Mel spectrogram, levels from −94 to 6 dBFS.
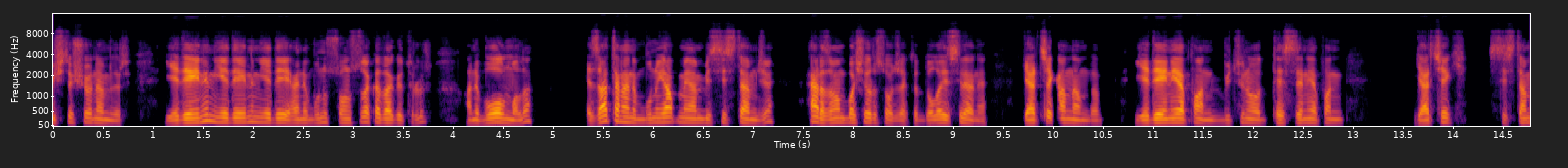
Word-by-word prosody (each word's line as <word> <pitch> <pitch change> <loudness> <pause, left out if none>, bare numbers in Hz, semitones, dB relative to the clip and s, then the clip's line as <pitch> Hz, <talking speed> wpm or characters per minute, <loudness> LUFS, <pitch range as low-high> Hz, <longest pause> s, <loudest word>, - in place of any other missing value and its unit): işte 115 -2 -5
şu 150 - -4
önemlidir. 120 -8 -6 0.3
Yedeğinin 135 - +6
yedeğinin 150 +1 0
yedeği, 140 -3 +1
hani, 125 0 -5
bunu 145 +3 -9
sonsuza 135 +4 -4
kadar 135 -3 +1
götürür. 125 -2 -11 0.4
Hani, - - -6
bu 145 +3 +5
olmalı. 130 +4 -2 0.5
E - - -4
zaten, 185 - +4
hani, 135 -6 0
bunu 135 +3 -6
yapmayan 145 -3 +1
bir 130 - -6
sistemci, 120 +7 -3 0.3
her 170 -1 +4
zaman 140 +3 -1
başarısız 140 -2 -2
olacaktır. 105 -1 -9
Dolayısıyla, 120 0 -1
hani, 95 -3 -7 0.4
gerçek 140 - +2
anlamda, 110 -5 -4 0.4
yedeğini 130 +4 +6
yapan, 120 -6 +2
bütün 135 +4 -11
o 120 -3 -4
testlerini 130 +2 -3
yapan, 125 -1 -6 0.7
gerçek - - -1 0.2
sistem 140 0 -5
130 Hz, 150 wpm, -23 LUFS, 120-145 Hz, 0.7 s, Yedeğinin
